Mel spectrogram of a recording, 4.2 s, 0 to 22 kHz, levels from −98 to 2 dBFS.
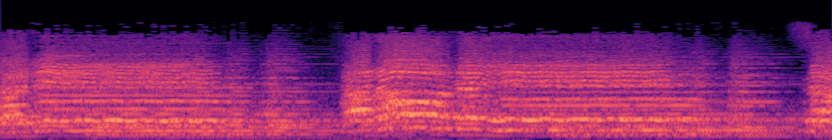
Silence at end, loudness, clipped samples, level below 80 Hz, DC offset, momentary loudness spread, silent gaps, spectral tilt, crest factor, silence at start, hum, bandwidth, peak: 0 s; -24 LUFS; under 0.1%; -64 dBFS; under 0.1%; 11 LU; none; -4 dB/octave; 14 dB; 0 s; none; 11 kHz; -10 dBFS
